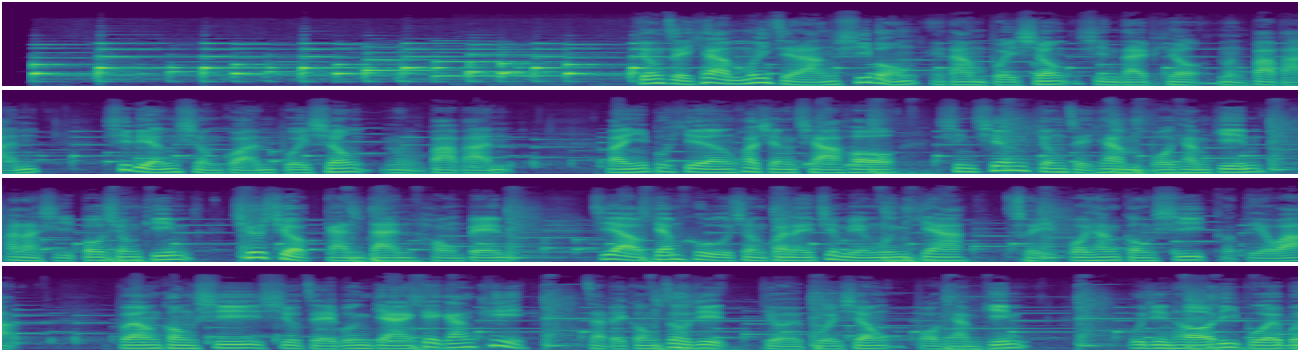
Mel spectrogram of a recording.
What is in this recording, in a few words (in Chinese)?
台語; 理賠篇; 11月30日起，微型電動二輪車新車須投保強制險才能上路，現行已領有合格標章行駛上路的微型電動二輪車，應該在施行後2年內投保強制險。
